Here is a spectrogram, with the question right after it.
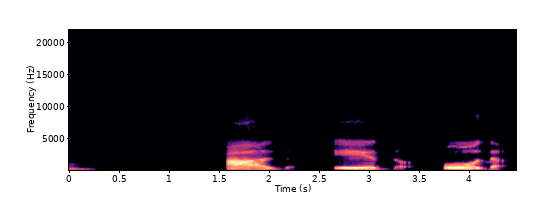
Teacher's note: Tanpa ada pantulan karena tidak termasuk kolkolah. Jangan ada, de-nya hilang.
